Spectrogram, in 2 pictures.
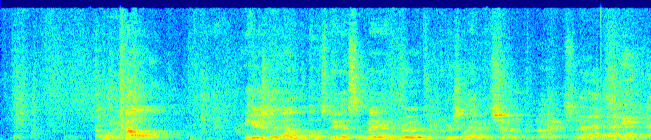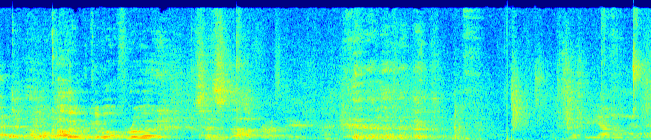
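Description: A middle-aged man speaks with animation through a microphone in a room with some echo.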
